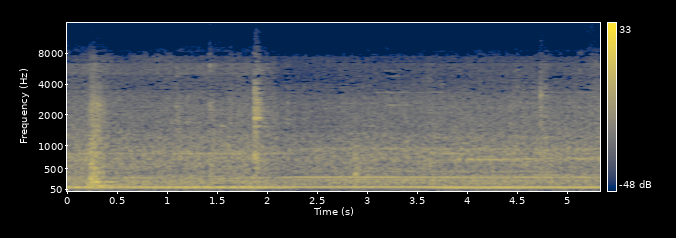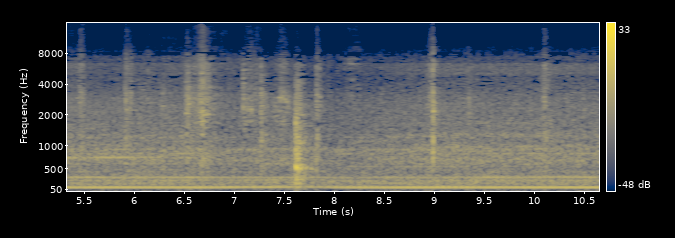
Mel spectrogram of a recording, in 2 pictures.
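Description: Komatsu PC200 excavator's diesel engine running steadily, with a steady whine coming in about two seconds in. Scattered metallic clinks and knocks from the pile-driving rig, the sharpest about three-quarters of the way through.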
